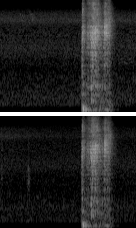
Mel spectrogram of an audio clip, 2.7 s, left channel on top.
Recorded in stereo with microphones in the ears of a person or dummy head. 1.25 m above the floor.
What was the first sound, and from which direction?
Sawing, 15° right (ahead or behind).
